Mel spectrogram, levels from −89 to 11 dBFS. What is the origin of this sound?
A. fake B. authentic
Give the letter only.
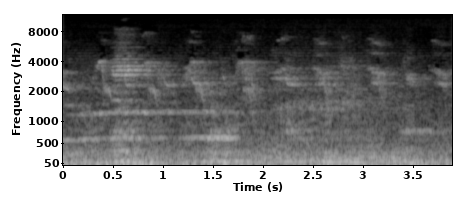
A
